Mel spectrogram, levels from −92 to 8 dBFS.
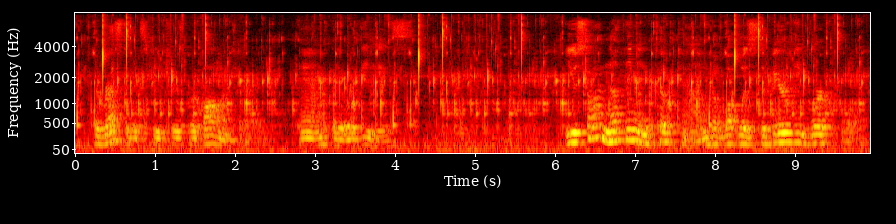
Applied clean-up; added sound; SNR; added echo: none; Sink (filling or washing); 6 dB; reverberation time 0.6 s.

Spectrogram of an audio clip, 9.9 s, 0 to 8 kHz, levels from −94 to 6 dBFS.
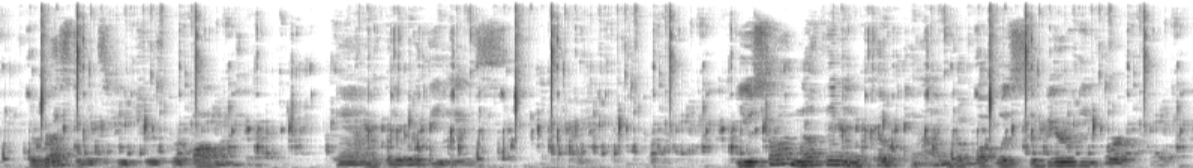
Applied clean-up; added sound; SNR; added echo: classical method WPE with log-MMSE.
